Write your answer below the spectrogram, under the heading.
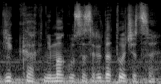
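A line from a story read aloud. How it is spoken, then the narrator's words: Mutter. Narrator (Russian): пробормотала она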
